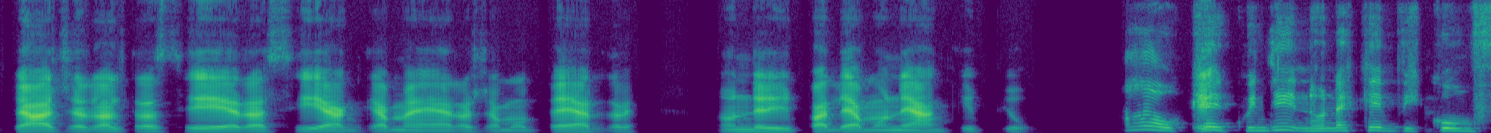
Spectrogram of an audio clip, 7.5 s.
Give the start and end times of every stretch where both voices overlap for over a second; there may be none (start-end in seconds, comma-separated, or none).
none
